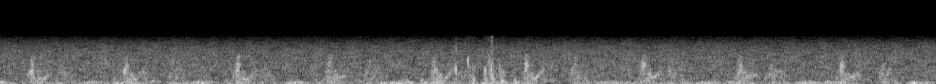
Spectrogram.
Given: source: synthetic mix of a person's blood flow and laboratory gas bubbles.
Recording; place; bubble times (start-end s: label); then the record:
Doppler ultrasound of blood flow; precordium
4.51-4.60 s: bubbles
4.65-4.77 s: bubbles
4.81-5.08 s: bubbles
From the record:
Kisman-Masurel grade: 213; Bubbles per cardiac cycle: several, 3 to 8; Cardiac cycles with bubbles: 1 to 10%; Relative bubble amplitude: loud (0.450 to 0.775); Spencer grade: 1 (occasional bubble signal discernible with the cardiac motion signal, with majority of cardiac periods free of bubbles); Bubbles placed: only in the low amplitude regions of the cardiac cycle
